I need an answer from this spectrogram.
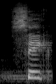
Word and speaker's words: sake: Although, in all honesty, I had to read that sentence and go, how else would you pronounce Saki? And then, I guess, sake makes sense.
